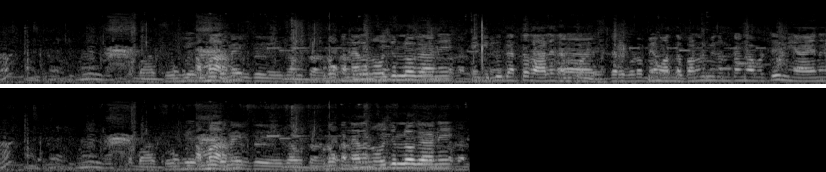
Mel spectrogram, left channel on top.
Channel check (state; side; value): drops out; right; at 4.7 s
